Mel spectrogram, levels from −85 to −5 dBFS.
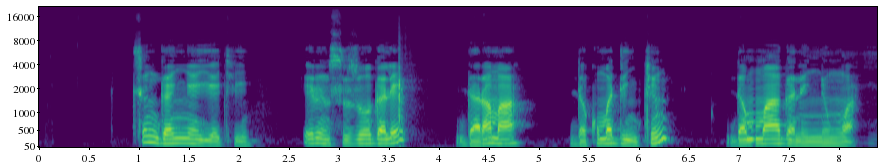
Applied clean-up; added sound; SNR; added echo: neural mask model RNNoise.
